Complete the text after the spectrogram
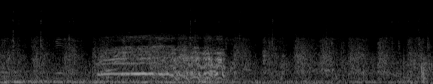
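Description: Horse hooves thud on sand.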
